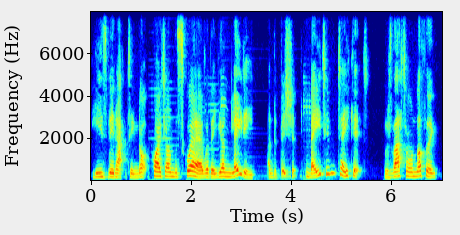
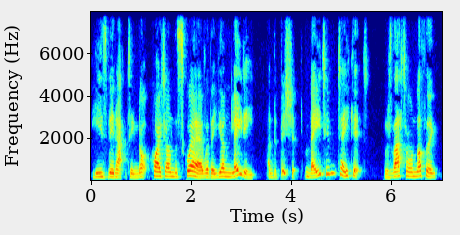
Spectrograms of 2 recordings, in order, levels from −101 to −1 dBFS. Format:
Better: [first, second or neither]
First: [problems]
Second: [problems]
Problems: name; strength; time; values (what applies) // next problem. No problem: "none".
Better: second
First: noise reduction (neural separator model SepFormer DNS4)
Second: none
